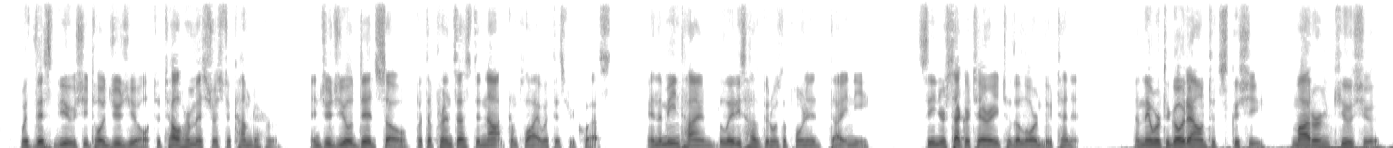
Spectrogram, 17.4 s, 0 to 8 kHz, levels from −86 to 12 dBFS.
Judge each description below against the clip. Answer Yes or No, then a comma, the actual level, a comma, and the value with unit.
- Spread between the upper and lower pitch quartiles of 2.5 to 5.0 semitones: Yes, average, 3.8 semitones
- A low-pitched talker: Yes, low, 105 Hz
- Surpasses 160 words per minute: Yes, average, 180 wpm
